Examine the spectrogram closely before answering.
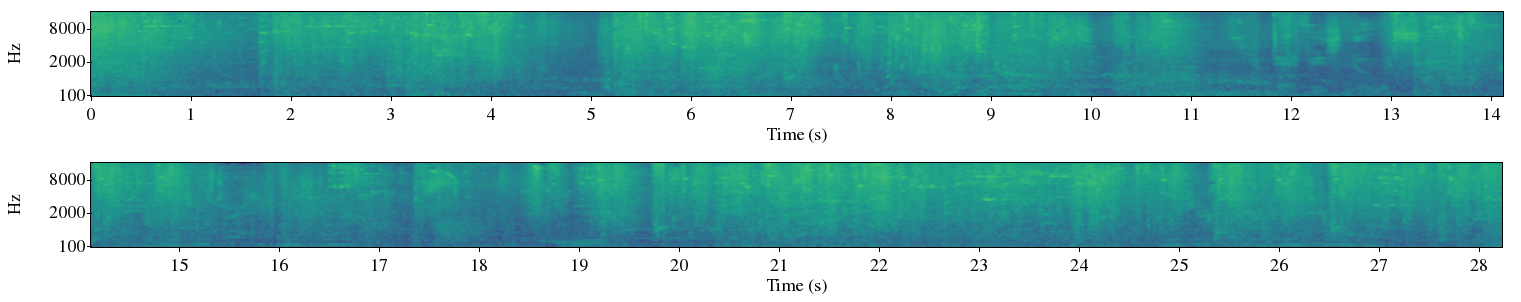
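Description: Spell effects whoosh, crackle and burst in a fast game fight.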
